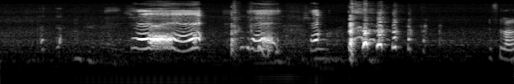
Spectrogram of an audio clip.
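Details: Short bursts of infant crying with wavering pitch, separated by pauses with small catches (hiccups) in a quiet room; infant cry.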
